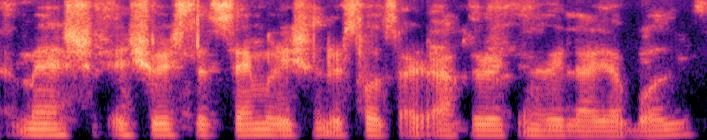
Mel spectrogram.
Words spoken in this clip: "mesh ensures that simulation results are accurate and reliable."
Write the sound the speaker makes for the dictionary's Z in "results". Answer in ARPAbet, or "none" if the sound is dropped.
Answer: S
